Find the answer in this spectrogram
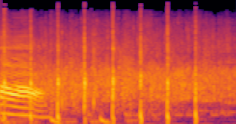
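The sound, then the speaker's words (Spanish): A brief voice at the start gives way to steady, evenly spaced clapping, about eight sharp claps over a soft background hiss, applause for the sponsor Lavadero de Mamá. “quiero un fuerte aplauso para Lavadero de Mamá. Fuerte el aplauso.”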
